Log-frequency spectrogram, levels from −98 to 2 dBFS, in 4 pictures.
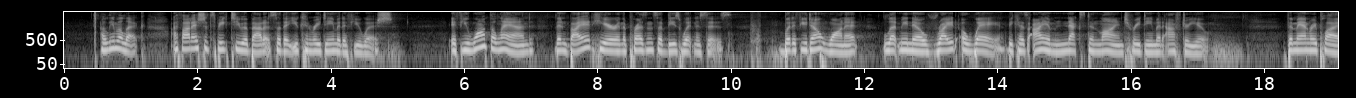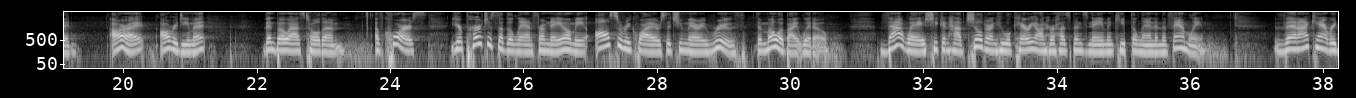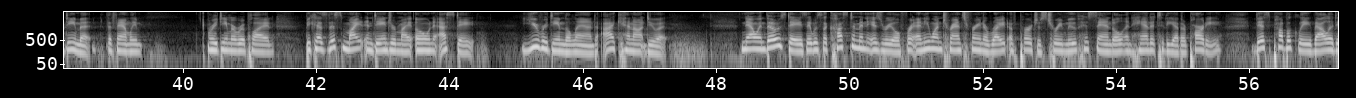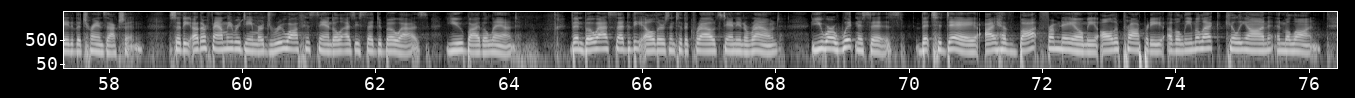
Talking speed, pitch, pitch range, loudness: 165 wpm, 185 Hz, 170-205 Hz, -26 LUFS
